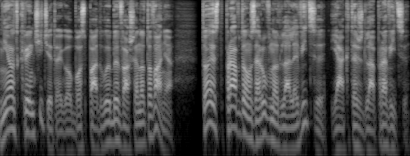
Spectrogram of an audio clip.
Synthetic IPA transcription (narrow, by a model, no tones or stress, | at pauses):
ɲɛɔt̪kɾɛɲt͡ɕit͡ɕɛt̪ɛ̰ɡɔ̰bɔspad̪wɘbɘvaʂɛnɔt̪ɔvaɲa̰ | t̪ɔjɛst̪̚pɾavd̪ɔ̃w̃zaɾuvnɔd̪lalɛvʲit̪sɘ̰ja̰kt̪ɛʐd̪lapɾavʲit̪sɘ̰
